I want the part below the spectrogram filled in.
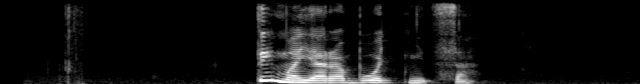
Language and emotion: Russian, positive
